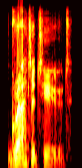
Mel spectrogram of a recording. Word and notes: gratitude: British English

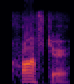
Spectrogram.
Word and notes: crofter: American English

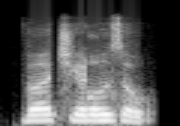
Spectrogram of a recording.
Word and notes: virtuoso: Indian

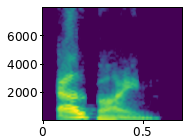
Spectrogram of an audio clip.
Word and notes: alpine: Indian

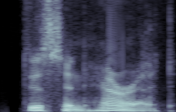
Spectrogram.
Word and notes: disinherit: American English

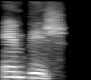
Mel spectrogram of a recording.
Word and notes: impish: Indian

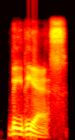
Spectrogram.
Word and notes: BDS: British English

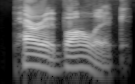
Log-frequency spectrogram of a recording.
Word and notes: parabolic: American English

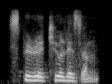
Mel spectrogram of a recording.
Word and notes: spiritualism: Indian

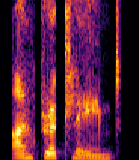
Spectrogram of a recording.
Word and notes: Unproclaimed: Indian

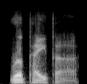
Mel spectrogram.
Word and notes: repaper: British English

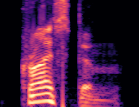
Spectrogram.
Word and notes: Christendom: British English

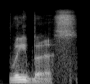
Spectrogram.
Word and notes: rebus: British English

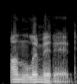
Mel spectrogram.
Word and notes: unlimited: American English

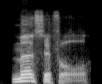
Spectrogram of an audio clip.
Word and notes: merciful: British English

